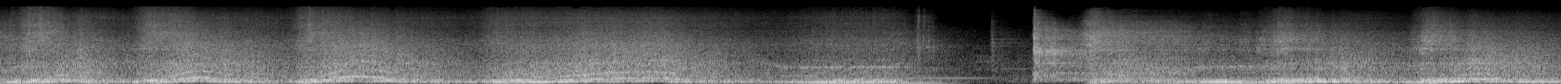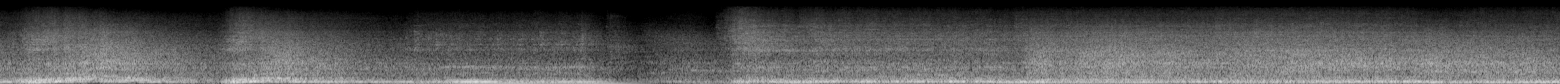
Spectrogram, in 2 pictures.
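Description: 1966 Ford Mustang's engine idling with repeated throttle blips, the pitch rising and falling again every second or two between steady stretches of idle.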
